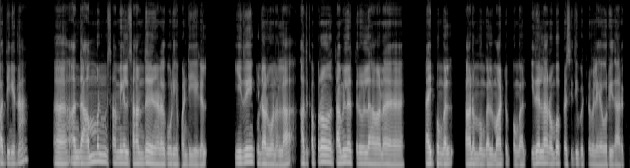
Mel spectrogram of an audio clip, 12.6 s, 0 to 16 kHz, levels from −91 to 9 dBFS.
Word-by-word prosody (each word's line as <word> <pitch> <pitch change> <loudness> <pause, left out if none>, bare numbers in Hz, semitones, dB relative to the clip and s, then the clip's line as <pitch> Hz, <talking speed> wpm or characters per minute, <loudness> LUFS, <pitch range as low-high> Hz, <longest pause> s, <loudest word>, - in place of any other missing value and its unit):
பார்த்தீங்கன்னா, 125 +1 -1 0.7
அ - - +3 0.3
அந்த 125 0 +2
அம்மன் 160 +3 +1
சாமிகள் 125 -3 +1
சார்ந்து 120 +2 +2 0.2
நடக்கக்கூடிய 110 -1 0
பண்டிகைகள். 100 -1 -3 0.7
இதையும் 145 +2 +2
கொண்டாடுவோம் 110 -3 +1
நல்லா. 100 +2 +2 0.3
அதுக்கப்பறம் 130 +5 +2 0.2
தமிழர் 135 0 +2
திருவிழாவான 115 -2 +1 0.9
தைப்பொங்கல், 120 -2 +2 0.3
காணும் 110 0 +2
பொங்கல், 105 0 -1
மாட்டுப் 110 -1 -1
பொங்கல் 100 +1 -4 0.2
இதெல்லாம் 130 -1 +3
ரொம்ப 120 +2 0
பிரசித்தி 115 +2 -5
பெற்ற 105 -1 -10
விளைய 95 -1 -1
ஒரு 100 - -5
இதா 100 - -3
இருக்கும். - - -8
115 Hz, 130 wpm, -23 LUFS, 110-125 Hz, 0.9 s, அ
